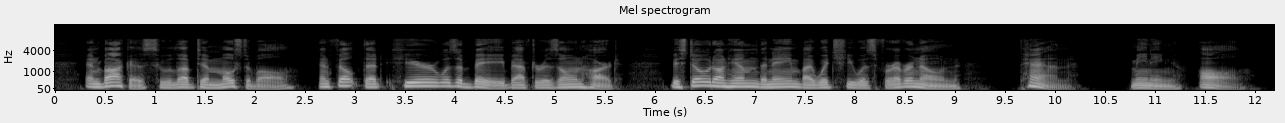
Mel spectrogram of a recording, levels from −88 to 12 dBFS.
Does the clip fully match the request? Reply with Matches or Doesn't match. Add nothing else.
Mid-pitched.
Doesn't match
